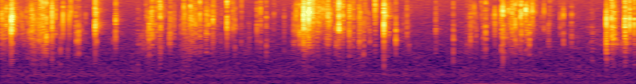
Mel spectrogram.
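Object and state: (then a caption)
Plastic bubble wrap. A small clear plastic bubble wrap square rests on a wooden table while long nails scratch across it and fingertips press the bubbles. The result is a busy stream of quiet, bright crinkles and sharp little pops and scratches with almost no low end.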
